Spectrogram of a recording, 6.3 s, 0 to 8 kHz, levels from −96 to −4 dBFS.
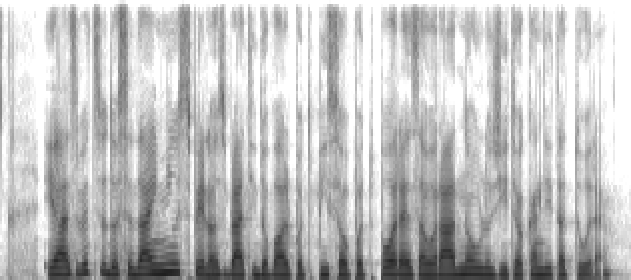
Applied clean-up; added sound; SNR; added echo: none; none; none; none.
